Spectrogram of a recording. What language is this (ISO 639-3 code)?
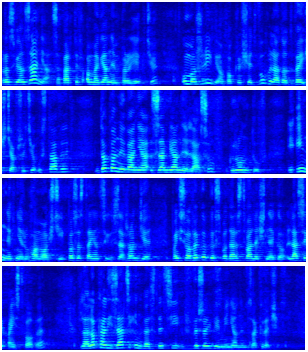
pol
